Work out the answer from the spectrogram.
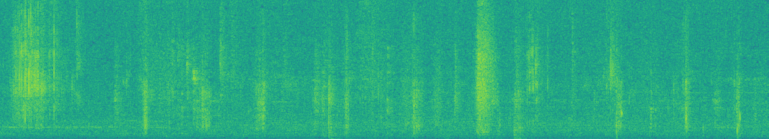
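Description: A person biting into a sandwich and chewing it: a soft crunch at the first bite, then irregular small crunches and mouth clicks.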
